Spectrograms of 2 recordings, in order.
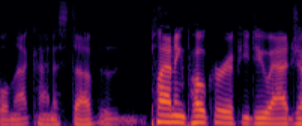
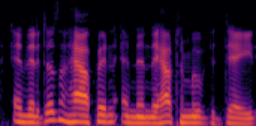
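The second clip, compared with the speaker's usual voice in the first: normal talking voice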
